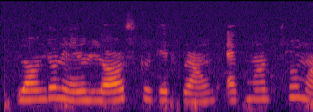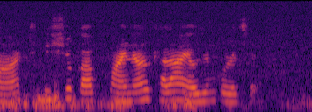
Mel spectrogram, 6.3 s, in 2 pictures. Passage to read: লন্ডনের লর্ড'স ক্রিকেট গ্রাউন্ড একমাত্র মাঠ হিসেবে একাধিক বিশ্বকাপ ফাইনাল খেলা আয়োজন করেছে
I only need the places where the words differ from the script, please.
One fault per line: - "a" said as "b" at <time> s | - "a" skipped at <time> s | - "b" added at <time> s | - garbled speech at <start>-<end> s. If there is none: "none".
- "হিসেবে একাধিক" skipped at 3.4 s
